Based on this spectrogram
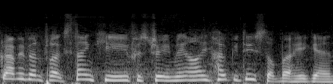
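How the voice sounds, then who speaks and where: A man with a Welsh accent speaks at a moderate pace with very wide pitch swings. Noticeable background noise is present. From North Wales. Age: 50s. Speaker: streamer and voice actor. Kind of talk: casual chat.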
